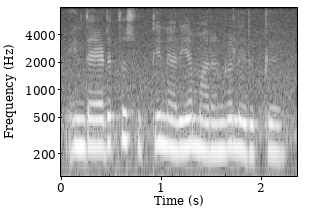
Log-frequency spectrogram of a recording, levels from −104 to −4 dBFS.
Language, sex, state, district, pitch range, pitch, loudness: Tamil, female, Tamil Nadu, Nilgiris, 220-250 Hz, 235 Hz, -12 LUFS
